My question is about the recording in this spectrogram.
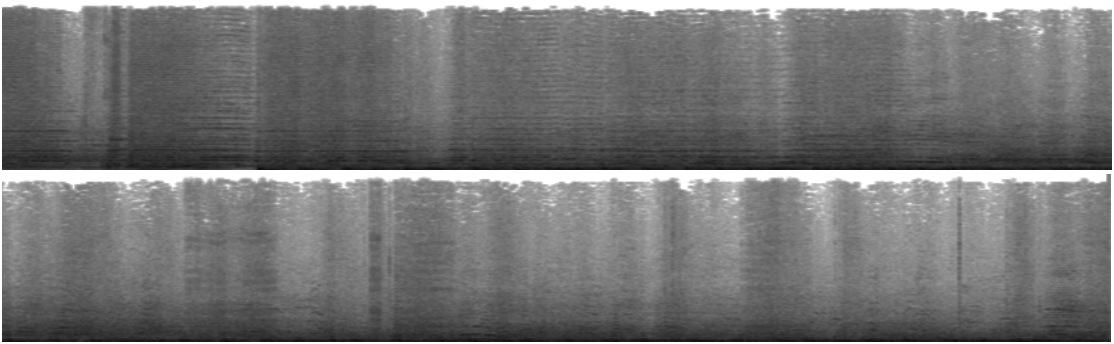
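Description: Marching band brass playing in harmony. About two seconds in, the sound cuts abruptly to loud, bass-heavy band music, with a crowd cheering under it.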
